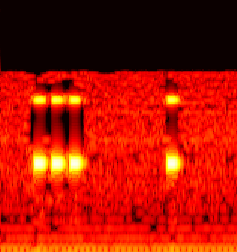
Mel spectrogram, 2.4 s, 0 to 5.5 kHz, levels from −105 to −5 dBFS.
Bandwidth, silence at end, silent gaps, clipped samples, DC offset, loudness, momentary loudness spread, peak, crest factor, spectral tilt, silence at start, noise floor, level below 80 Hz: 2.6 kHz; 0.6 s; none; under 0.1%; 0.2%; -16 LUFS; 5 LU; -4 dBFS; 14 dB; -7 dB/octave; 0.35 s; -51 dBFS; -54 dBFS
